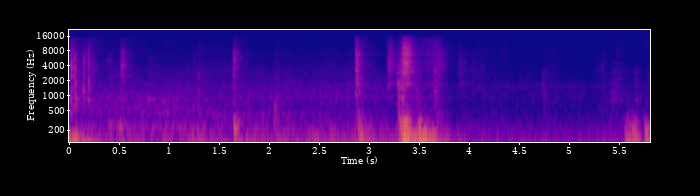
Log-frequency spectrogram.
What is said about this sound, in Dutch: Ik ga even een raam dichtmaken.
